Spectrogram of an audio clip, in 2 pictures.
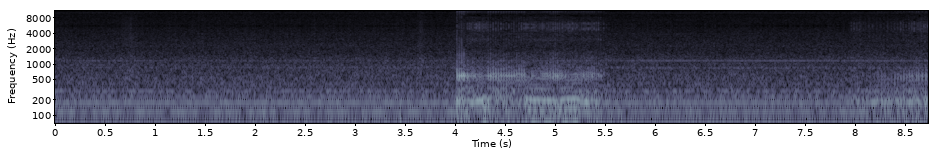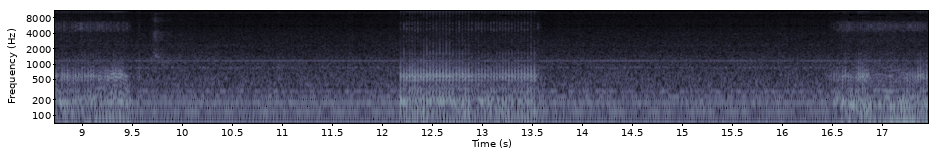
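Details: Jazzy, a female Boston terrier, sleeps in an unusual reclining pose with her eyes open, snoring heavily. Rough, breathy snores swell roughly every four seconds, four bursts in all, over a steady low electrical hum.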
